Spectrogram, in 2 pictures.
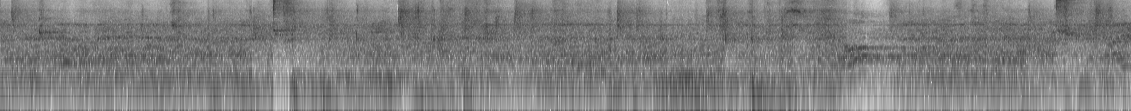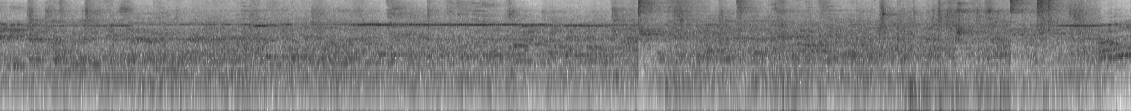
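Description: Fencing blades clash and scrape together.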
